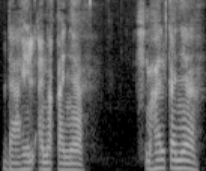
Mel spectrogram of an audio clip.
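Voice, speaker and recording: A Filipino man acting a calm, supportive companion in a radio drama, reassuring in manner. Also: mid-range voice, a little slow, lightly acted. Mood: calm, explaining.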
